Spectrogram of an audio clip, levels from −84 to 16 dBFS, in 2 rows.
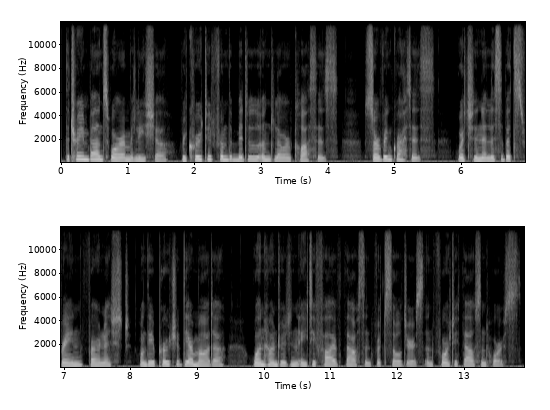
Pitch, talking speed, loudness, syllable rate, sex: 225 Hz, 160 wpm, -18 LUFS, 5.2 syllables/s, female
